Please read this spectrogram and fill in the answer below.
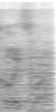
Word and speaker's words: Caulifla: Caulifla.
